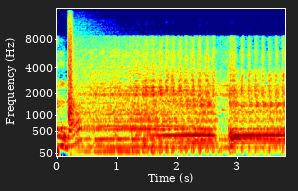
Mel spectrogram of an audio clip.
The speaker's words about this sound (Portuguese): A molecada que fica de gandaia aqui com as motos fazendo rangan dan dan dan dan dan dan dan dan.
